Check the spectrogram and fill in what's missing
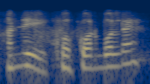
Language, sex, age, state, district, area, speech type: Urdu, male, 30-45, Uttar Pradesh, Gautam Buddha Nagar, rural, conversation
